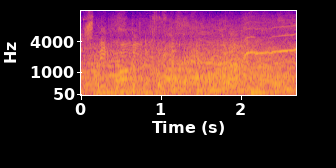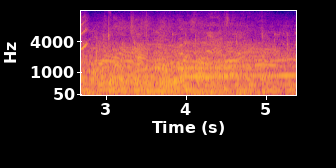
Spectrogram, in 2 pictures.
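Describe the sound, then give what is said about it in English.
A dense wall of crowd chatter from a big outdoor party of about 500 people, many overlapping voices blending into a steady, loud hubbub, with a brief rising whistle-like tone cutting through midway. “Maybe like 500 people at this like exact spot. Like people were just hanging out, like a big swarm of people.”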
